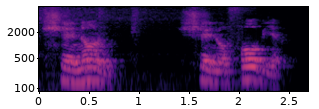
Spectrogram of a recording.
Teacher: Cuando está al principio de palabra, suena como una SH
